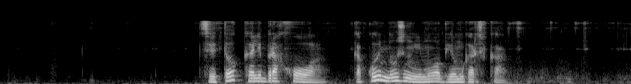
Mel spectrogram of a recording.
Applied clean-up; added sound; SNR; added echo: neural separator model SepFormer DNS4.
